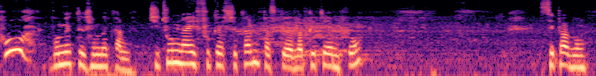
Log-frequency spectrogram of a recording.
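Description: A woman's voice: a little high, animated, normal speed, warm tone. A woman, ranting angrily to camera, heated and agitated, forever asking "hein?". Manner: agitated, heated, talks at the viewer with frequent "hein?". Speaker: mother vlogger. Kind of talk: angry rant to camera. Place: in a vehicle on the road.

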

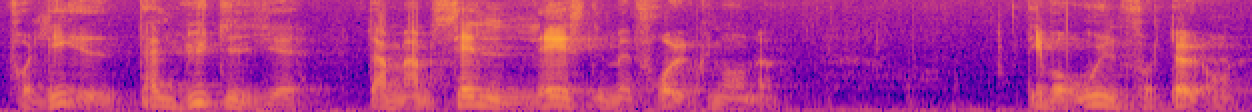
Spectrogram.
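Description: A man giving a dramatic first-person reading of a diary, talking in a shy, hesitant and dreamy manner that sinks very soft in tender passages. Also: mid-range voice, lively intonation, vocal fry. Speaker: narrator.

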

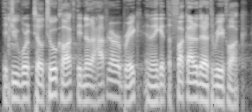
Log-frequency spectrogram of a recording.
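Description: A man's voice: lowish voice, fairly even intonation, racing, darkish tone. A man in his thirties with a Toronto accent, bantering casually and bluntly as a podcast co-host, full of slang and swearing. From Toronto, Canada. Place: small indoor podcast studio. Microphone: close boom-arm podcast microphone.

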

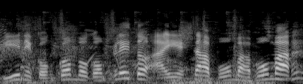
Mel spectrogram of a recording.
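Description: A woman with an Argentine Spanish accent calling play-by-play as a fighting game announcer, in excitable, clipped exclamations and repeated words. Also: mid-range voice, normal speed, noisy background. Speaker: fighting game tournament caster. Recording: game music behind the voice. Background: fighting game music.

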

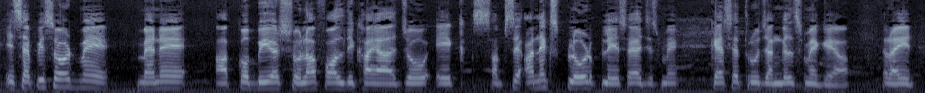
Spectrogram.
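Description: Chatting to camera on his phone at a hillside viewpoint, a man with an Indian accent gives an enthusiastic, informal travel vlog that blends Hindi and English. His voice runs on the high side and fairly bright, with fairly even intonation and an unhurried pace, over soft background music.

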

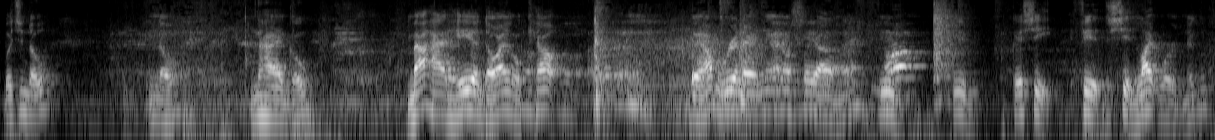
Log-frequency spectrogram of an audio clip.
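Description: A man's voice: medium pitch, normal speed, pauses often, noisy background. A man chatting casually and boastfully in heavy slang, cursing and repeating his phrases. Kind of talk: casual, boastful chat to camera. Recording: echoey room with other voices around.

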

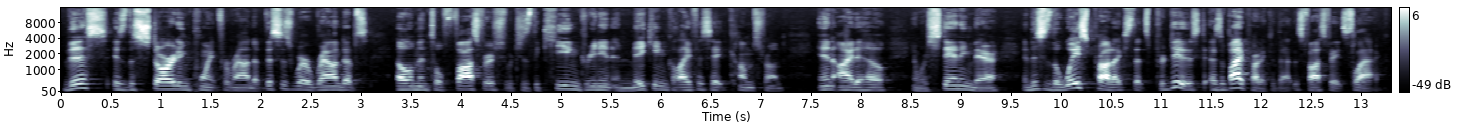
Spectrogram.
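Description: Delivering a university lecture before a live hall audience, a man speaks briskly and expressively at a medium pitch. He keeps things conversational, repeatedly checks in with the room, and leads people through a scene he invites them to picture.

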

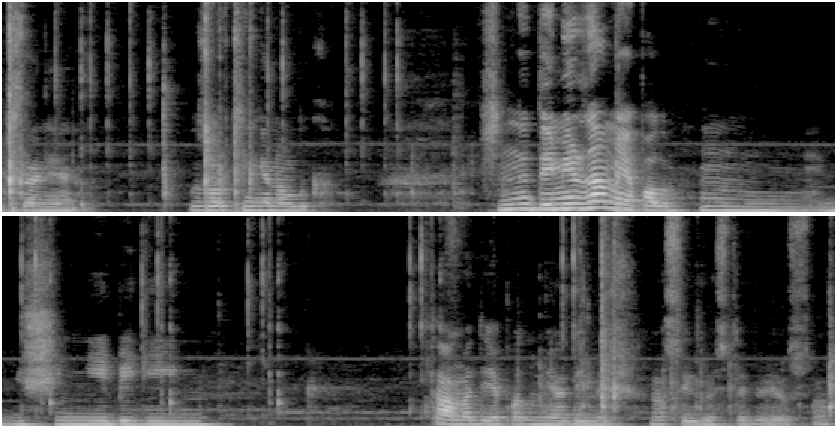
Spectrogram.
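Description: A woman's voice: high-pitched, sharp tone, a little hiss or hum. A woman giving casual gameplay commentary, chatting to herself and her viewers while she builds. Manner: chatty, talks to herself while playing, quick exclamations. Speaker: gaming channel host.

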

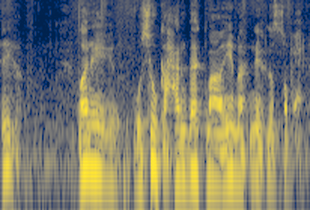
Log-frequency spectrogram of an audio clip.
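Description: An actor playing a middle-aged uncle with an Egyptian accent who keeps calming his family with quick, fatherly reassurance. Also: fairly low pitch, creaky, slight background noise. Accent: Egyptian Arabic. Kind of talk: TV drama acting.

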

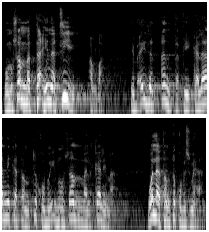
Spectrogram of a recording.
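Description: A man's voice: on the high side, gravelly, a little mellow. A man with an Egyptian Arabic accent giving a religious lecture on Quran commentary, often asking his listeners rhetorical questions for them to complete. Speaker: Quran teacher. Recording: long hall reverb.

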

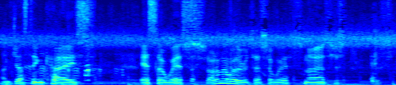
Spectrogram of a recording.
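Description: An Australian man showing off his camping setup in a relaxed, plain-spoken walk-through, filmed outdoors on a handheld camera. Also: a little high, loud music behind the voice. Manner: relaxed, plain-spoken, unhurried tour guide. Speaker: camping vlogger. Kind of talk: casual walk-through narration. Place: outdoor bush campsite. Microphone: handheld action camera.

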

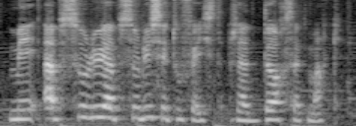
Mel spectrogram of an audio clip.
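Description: Woman, 30s, chatty makeup vlogger, slightly high voice, faint music behind. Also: moderate pace, fairly bright tone. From France. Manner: chatty and bubbly, reads viewer comments aloud. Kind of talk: casual chat answering live comments.

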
